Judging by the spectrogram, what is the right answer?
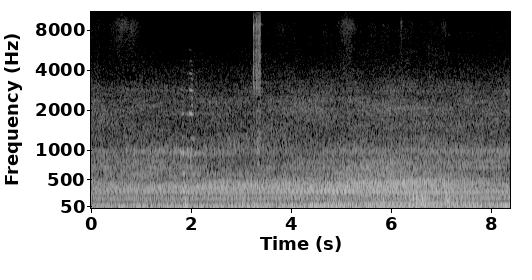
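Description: A diesel locomotive's engine running out of view: a steady low hum that slowly grows a little louder. A brief sharp click about three seconds in.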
